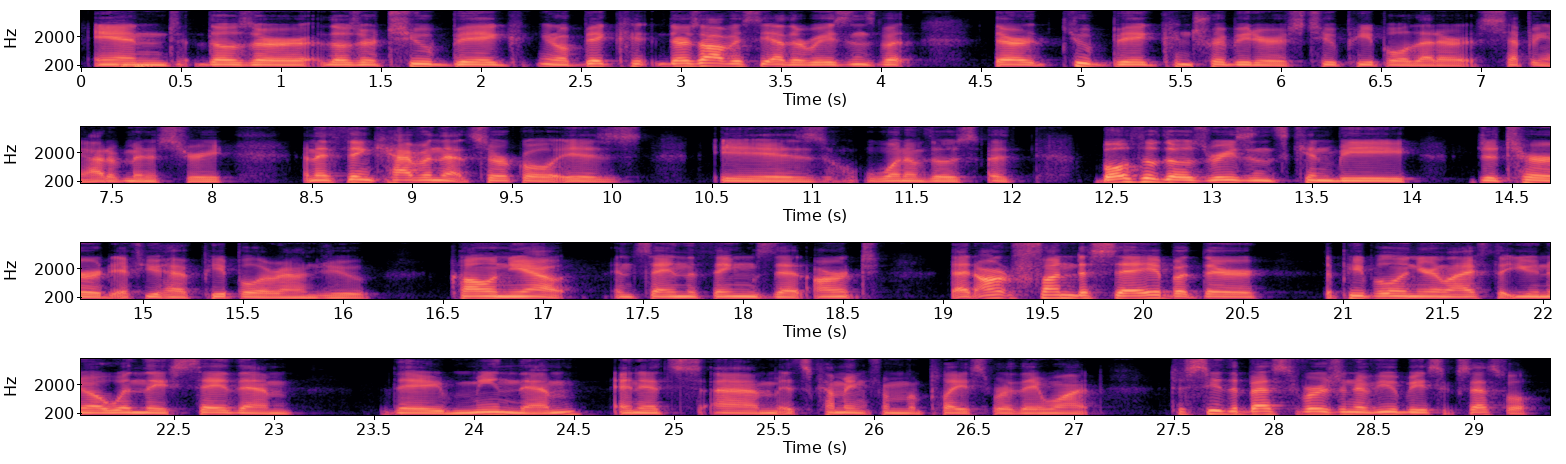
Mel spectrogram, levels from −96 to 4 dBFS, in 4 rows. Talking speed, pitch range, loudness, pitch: 210 wpm, 105-125 Hz, -23 LUFS, 115 Hz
